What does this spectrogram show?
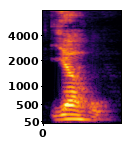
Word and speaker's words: Yahweh: The biblical text suggests that the original pronunciation of the name Yahweh was simply Yahu.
